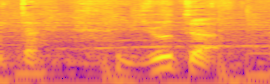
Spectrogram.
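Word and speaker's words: Jutte: J-U-T-T-E. Jute Shelley. Jutta. Jutta. She is a Frankenstein.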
